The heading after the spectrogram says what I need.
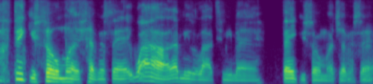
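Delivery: sarcastic-sounding delivery. Thanking another speaker for a compliment on commercials, sounding sarcastic. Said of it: "I know I sound sarcastic".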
